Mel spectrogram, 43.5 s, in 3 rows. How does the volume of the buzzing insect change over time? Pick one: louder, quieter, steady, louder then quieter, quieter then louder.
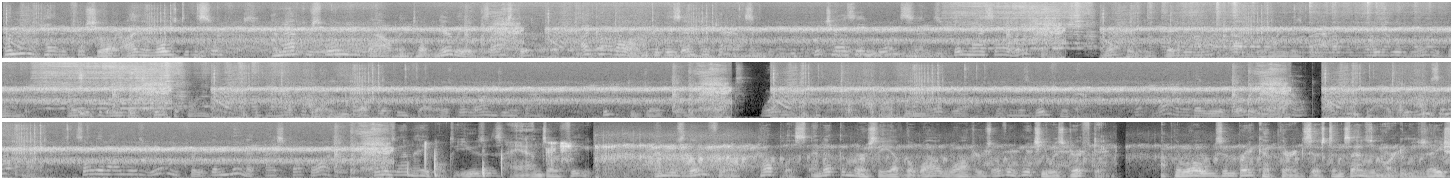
steady.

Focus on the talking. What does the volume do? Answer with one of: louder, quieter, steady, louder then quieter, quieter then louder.
quieter then louder.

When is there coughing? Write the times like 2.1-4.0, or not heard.
15.2-16.0.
